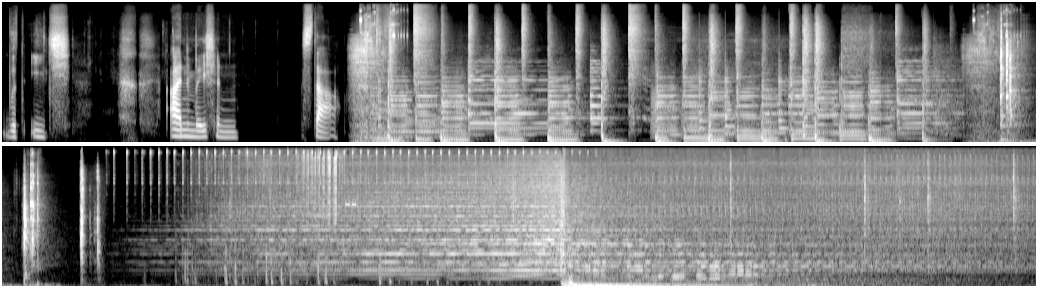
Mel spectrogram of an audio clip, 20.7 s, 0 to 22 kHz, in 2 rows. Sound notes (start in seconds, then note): 3.7 upbeat pop music; 11.1 player clicking; 11.5 horse galloping; 15.1 gentle music; 17.9 reel rattling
